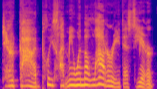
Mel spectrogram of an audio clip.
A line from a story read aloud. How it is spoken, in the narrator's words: The vice principal whispering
